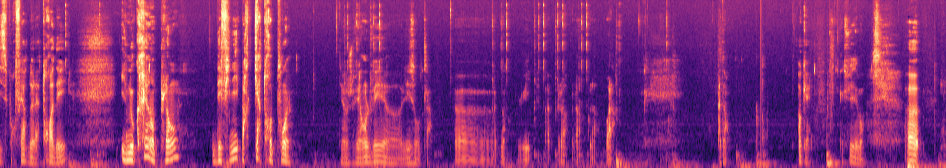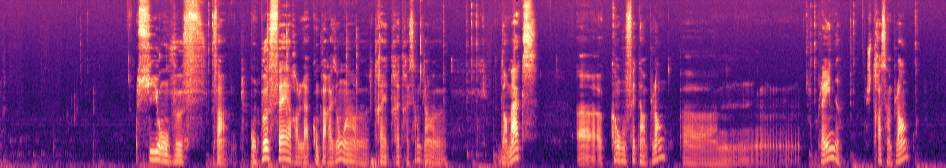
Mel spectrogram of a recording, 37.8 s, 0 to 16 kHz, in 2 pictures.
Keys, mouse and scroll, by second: 1.9-4.3 alt+drag, 6.8 click, 7.4 click, 9.9 click, 10.7 click, 11.0 click, 11.5 click, 12.3-13.2 alt+drag, 21.7 click, 23.0 click, 23.9-24.6 scroll down 6, 24.8-25.4 scroll up 3, 25.8 scroll down 1, 26.4 alt+middle click, 28.3 click, 35.0 click, 35.9-37.1 drag.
